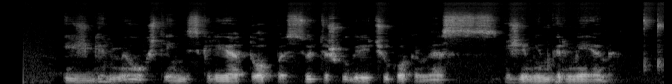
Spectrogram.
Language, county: Lithuanian, Klaipėda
